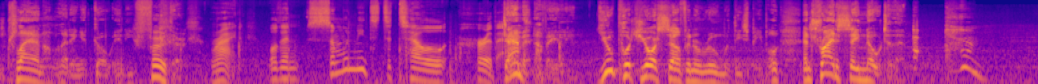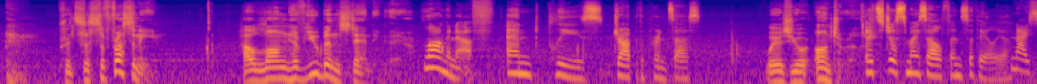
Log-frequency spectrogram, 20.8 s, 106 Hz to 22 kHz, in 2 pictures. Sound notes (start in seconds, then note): 10.4 sounds of throat clearing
